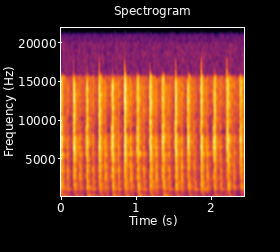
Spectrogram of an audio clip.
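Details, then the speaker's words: Cheap German mantel clock, striking train removed: sharp, crisp ticks about five or six per second, far too quick; mainspring overpowers the small platform escapement, balance pin audibly hitting the pallet, cannot be regulated. "or basically it goes incredibly fast and i cannot regulate this one either you can hear it's going very very fast"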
